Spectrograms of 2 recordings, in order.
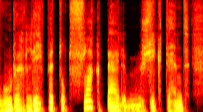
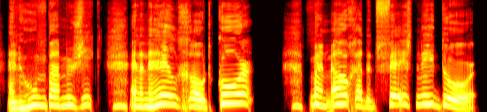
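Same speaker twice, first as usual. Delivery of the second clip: put-on crying child; 9 semitones higher, 4 dB louder than usual. A narrator's reading. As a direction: wail ever more miserably like a child. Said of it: "huilde Ibbeltje". (huilend, steeds harder en langgerekter jammerend)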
